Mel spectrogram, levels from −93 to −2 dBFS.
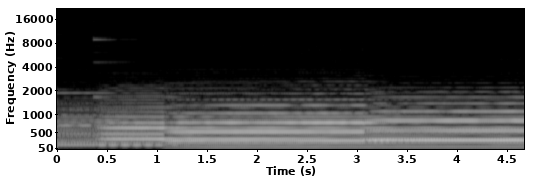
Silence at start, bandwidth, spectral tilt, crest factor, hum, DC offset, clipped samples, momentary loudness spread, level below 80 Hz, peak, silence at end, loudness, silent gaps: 0 s; 9.6 kHz; -9.5 dB/octave; 10 dB; none; under 0.1%; under 0.1%; 3 LU; -82 dBFS; -22 dBFS; 0 s; -33 LUFS; none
